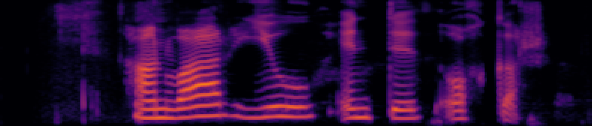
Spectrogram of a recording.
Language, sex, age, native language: Icelandic, male, 9, Icelandic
